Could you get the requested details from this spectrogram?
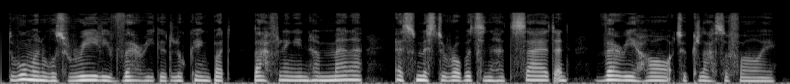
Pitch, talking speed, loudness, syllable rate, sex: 180 Hz, 165 wpm, -18 LUFS, 4.8 syllables/s, female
